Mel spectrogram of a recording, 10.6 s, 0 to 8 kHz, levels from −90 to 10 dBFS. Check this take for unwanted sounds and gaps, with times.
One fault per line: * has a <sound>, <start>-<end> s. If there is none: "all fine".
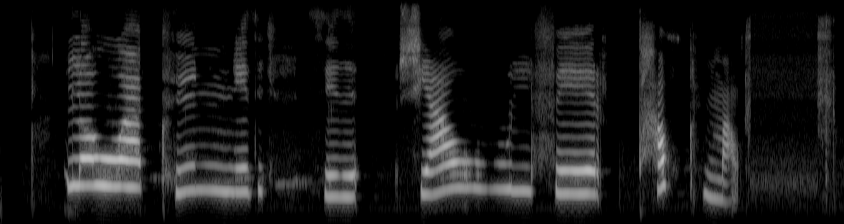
all fine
